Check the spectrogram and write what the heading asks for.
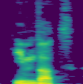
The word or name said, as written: imdat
